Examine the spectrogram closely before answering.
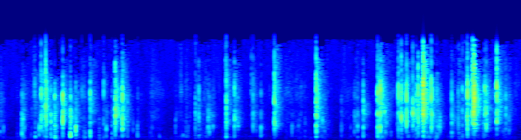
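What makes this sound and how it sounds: A medium, glossy printed plastic package of kinetic sand, filled, is held up and crinkled with the fingertips. The result is a steady run of sharp, bright crinkles and crackles with quick decays, mostly in the upper-mid and high range and with almost no low end.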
